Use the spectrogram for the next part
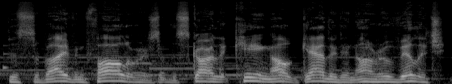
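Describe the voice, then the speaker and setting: A man playing a proud, embittered desert mercenary leader in a video game, with dramatic, halting, emotional delivery. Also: medium pitch, vocal fry, a bit bright, faint music behind. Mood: bitter, anguished.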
